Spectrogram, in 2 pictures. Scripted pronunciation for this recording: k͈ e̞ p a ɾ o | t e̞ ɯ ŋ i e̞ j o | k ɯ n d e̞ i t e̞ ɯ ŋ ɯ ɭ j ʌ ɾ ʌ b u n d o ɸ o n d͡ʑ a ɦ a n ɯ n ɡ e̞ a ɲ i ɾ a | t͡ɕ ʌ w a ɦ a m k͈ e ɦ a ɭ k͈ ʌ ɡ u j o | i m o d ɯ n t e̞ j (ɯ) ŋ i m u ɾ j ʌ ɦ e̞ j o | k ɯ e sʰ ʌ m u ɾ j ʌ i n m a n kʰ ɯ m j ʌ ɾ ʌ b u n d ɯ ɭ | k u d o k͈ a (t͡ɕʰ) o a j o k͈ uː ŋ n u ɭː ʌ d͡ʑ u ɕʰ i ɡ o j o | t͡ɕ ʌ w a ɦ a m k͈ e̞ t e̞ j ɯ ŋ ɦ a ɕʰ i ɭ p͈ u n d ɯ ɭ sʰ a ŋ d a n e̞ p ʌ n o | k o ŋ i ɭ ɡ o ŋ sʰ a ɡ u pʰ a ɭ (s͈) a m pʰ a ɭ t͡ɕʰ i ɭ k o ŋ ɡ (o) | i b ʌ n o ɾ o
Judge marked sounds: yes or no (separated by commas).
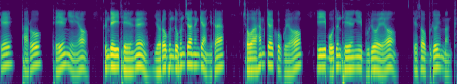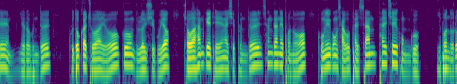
yes, no, yes, no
